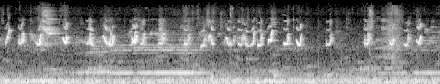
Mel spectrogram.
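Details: Chicks playing on a roof give a rapid stream of short, high peeping chirps, about three a second, overlapping from several birds, with a steady low hum underneath.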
